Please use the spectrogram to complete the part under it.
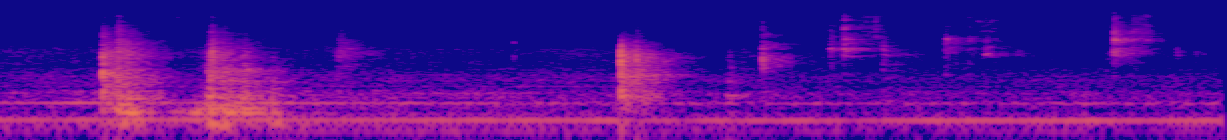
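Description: A spatula scrapes blended onion and garlic off the lid of a food processor, giving several short scraping and clinking knocks spread out over a low steady hum, close by, with no talking.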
